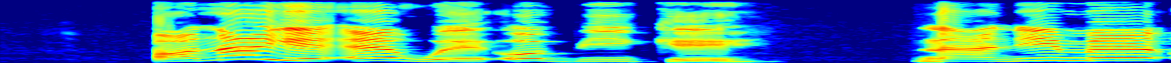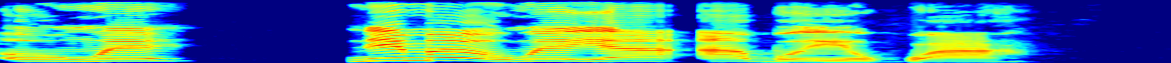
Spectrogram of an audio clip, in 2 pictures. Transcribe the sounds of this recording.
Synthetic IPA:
ɔ˨na˦ɣe˨ʔe˦wʷe˨ʔo˦bi˦i˦ke˦ | na˨ni˦me˦˨e˦ | ni˦me˦o˨ŋʷe˦ja˦a˦bʊ˦ɣɪ˨kʷa˦

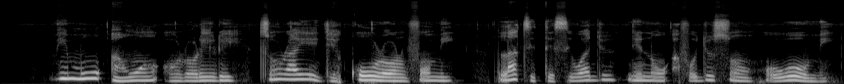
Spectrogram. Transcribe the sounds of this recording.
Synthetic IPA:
mĩ˦mũ˦a˦˨w̃ɔ̃˧ɔ˨ɾɔ˨ɾe˧ɾe˧ | tũ˦ɾa˦je˦˨d͡ʒɛ˨kʰo˦ɾɔ˧ɾ̃ũ˨fũ˦mĩ˧ | la˦ti˧tɛ˨si˨˦wa˦d͡ʒu˦nĩ˦nũ˧ʔa˨fo˨˦d͡ʒu˦sũ˦˨o̰˨wo˦o˦˨mĩ˧˦

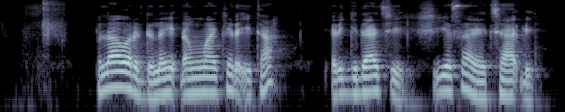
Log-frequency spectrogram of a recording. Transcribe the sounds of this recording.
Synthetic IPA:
pɨ˦laː˦wɐ˨rda˨na˦ji˦ɗɐ˦ŋwaː˦kʲe˦da̰˨ʔɪ˦ta˦ | jɐ˦rɡʲɪ˦daː˦t͡ʃeː˨ʃi˦jaː˦sa˦˨ja˦t͡ʃaː˦ɓḛː˨

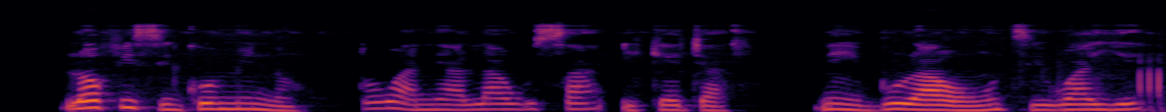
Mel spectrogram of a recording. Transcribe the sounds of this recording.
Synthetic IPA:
lɔ˦fi˦˨si˨ɡo˦mĩ˦˨nã˨ | to˦wa˦˨nĩ˨˦a˧la˦wu˦sa˦i˦˨kɛ˧d͡ʒa˨ | nĩ˦i˦˨bu˦ɾa˧o˨ɾ̃ũ˨˦ti˧wa˦je˦

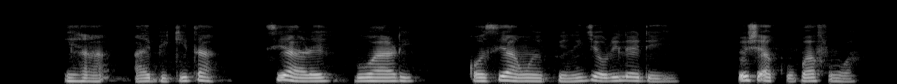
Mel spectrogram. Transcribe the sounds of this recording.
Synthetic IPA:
i˨ɦã˨ | a˨i˨bi˨ki˨˦ta˦˨ | si˨˦a˦˨ɾɛ˧ɡ͡bo˧˦a˦˧˦ɾi˧ | kɔ˧si˦a˦˨w̃ɔ̃˧i˨k͡pe˨nĩ˨˦d͡ʒɛ˦o˧ɾi˦lɛ˦˨de˨ji˨˦ | to˦ʃe˦a˦˨ku˨˦ba˦fũ˦wa˧

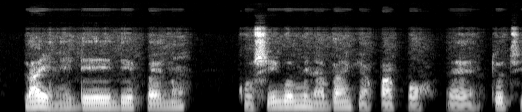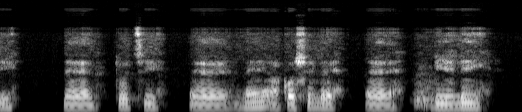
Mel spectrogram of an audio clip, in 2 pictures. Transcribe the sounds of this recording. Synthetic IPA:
la˦ji˦˨nĩ˨˦de˦i˧de˦k͡pɛ˧nũ˦ | ko˨ʃi˨˦ɡo˦mĩ˦˨nã˨˦ba˦ŋ̩˦ki˨a˨k͡pa˧k͡pɔ˨ɛ˨to˦ti˧ | ɛ˨to˦ti˧ | ɛ˨nĩ˦a˦˨kɔ˧ʃi˦lɛ˦˨ | ɛ˨bi˦e˧le˦ji˦˨

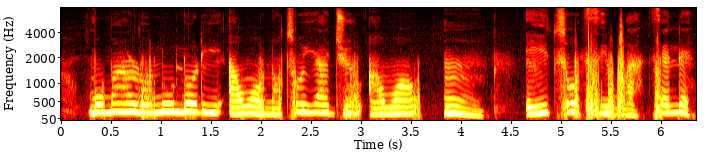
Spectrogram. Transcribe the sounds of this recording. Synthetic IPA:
mo˧mãː˦n̩˦ɾo˧nũ˦lo˦ɾi˦a˦˨w̃ɔ̃˧ɔ˨nã˨tʰo˦ja˦˨d͡ʒu˦a˦˨w̃ɔ̃˧˨ | e˨ji˨˦to˦ti˧wa˨tɛ˦lɛ˦˨

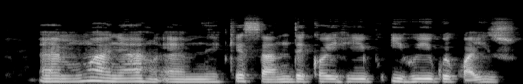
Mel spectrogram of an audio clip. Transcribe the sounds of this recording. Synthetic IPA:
e˨m̩˨ŋʷaː˦˨ɲa˦a˦ɦʊ˨e˨m̩˨ne˨kʰe˦sa˨n̩˦dɪ˦kɔ˦i˦ɦu˦i˦ɡʷe˦kʷa˨i˦zu̥˨

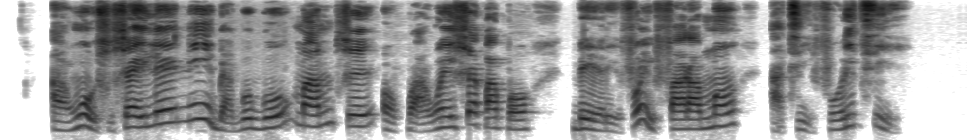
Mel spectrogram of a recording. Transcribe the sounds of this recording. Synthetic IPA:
a˨w̃ɔ̃˧o˨ʃi˨ʃɛ˧i˧le˦nĩ˦i˦˨ɡ͡ba˨ɡ͡bo˧ɡ͡bo˧mãː˦˧˦n̩˦ʃe˧ɔ˨k͡pɔ˨a˨w̃ɔ̃˧i˧ʃɛ˦k͡pa˧k͡pɔ˧ | be˨ɾe˨fũ˨˦i˦˨fa˧ɾa˧mã˦ | a˦˨ti˧i˨fo˧ɾi˦ti˦˨

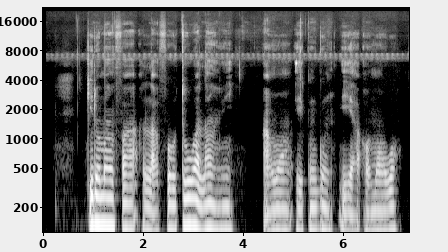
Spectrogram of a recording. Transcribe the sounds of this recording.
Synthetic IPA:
ki˦lo˦mãː˦˧n̩˦fa˧a˨la˨fo˧to˦wa˦˨la˨˦˨ɾ̃ĩ˧ | a̰˨w̃ɔ̃˧e˧kũ˧ɡũ˧˨i˨ja˨ʔɔ˨mɔ̃˧wɔ˦

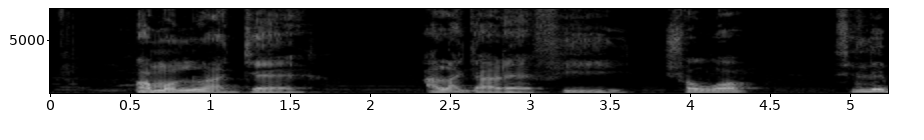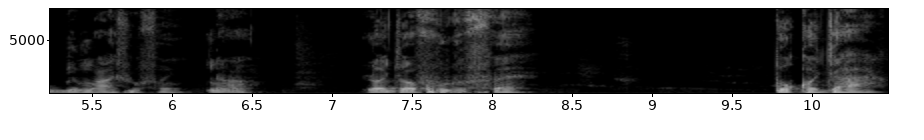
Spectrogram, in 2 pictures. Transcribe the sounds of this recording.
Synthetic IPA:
ɔ˧mɔ̃˧nũ˦a˦˨d͡ʒɛ˧ | a˧la˦˨d͡ʒa˧ɾɛ˨fi˧ | ʃɔ˧wɔ˦ | si˦le˦˨bi˨mɔ̃˨a˧ʃo˨fĩ˧˦˨nãː˦˨ | lɔ˦d͡ʒɔ˦fu˨ɾu˨fɛ˨ | to˦kɔ˧d͡ʒa˦

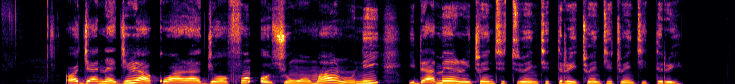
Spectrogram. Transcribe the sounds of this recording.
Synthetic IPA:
ɔ˧d͡ʒa˧nã˨d͡ʒi˦ɾi˦a˦˨ko˦a˧ɾa˧d͡ʒɔ˧fũ˦o˦˨ʃu˨w̃ɔ̃˨mã˨˦ɾ̃ũ˨˦nĩ˦i˦˨da˨˦mɛ˦˨ɾ̃ĩ˧twɛ̃˦nti˦twɛ̃˦nti˧t̪ɾi˦˨twɛ̃˦n˦ti˦twɛ̃˧nti˧t̪ɾi˦˨

